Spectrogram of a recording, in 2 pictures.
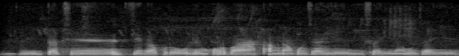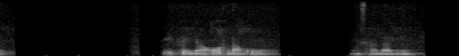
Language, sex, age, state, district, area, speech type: Bodo, female, 45-60, Assam, Kokrajhar, rural, spontaneous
